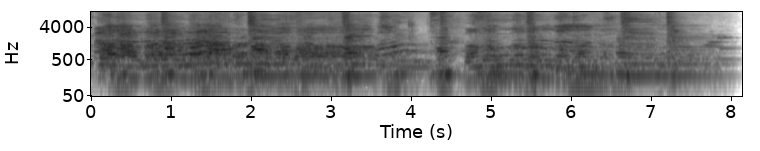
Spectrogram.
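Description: A group singing along with strummed acoustic and electric guitars, a lively folk-style song; the music fades out near the end.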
